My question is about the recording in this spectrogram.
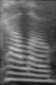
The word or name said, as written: callow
